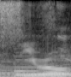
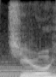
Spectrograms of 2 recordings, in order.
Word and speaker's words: Ciro: I pronounced it Ciro earlier on. And I think just now when I met Chef Chiro, he pronounced his name as Chiro, so I'm sorry Chef, my apologies.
